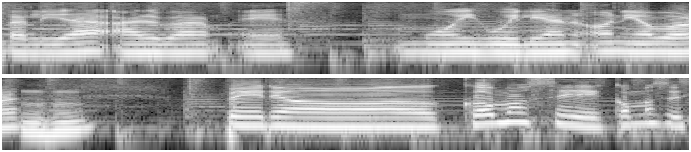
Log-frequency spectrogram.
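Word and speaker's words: Onyeabor: Oniabor.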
